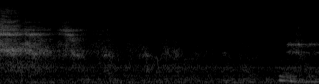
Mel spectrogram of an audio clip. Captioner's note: breathing deeply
